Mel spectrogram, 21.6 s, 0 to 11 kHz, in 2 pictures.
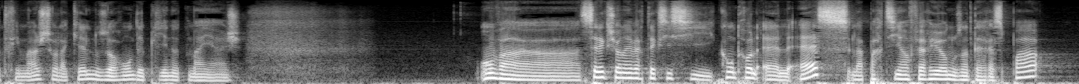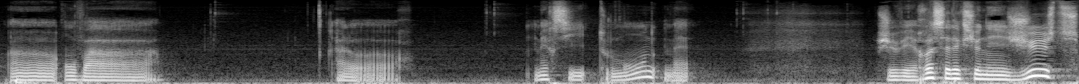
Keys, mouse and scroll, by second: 17.9 click, 19.1 right click, 20.2 ctrl+l.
